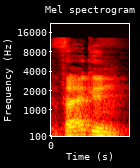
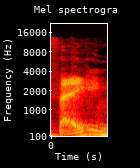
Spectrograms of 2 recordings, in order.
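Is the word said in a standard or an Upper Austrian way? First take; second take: Upper Austrian; standard. First: The word is said in an Upper Austrian way. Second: The word is said in a standard way. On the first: The speaker calls it right. "sondern ist mehr so ein Fögeln" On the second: The speaker calls it wrong. "dass man es ja nicht Feigeln nennt"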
